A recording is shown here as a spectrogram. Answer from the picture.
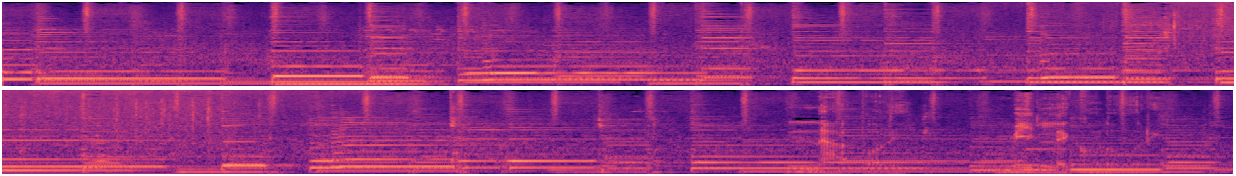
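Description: Music: a melody of held notes on plucked string instruments over a bass line, changing note every half second to a second.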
